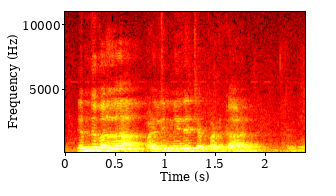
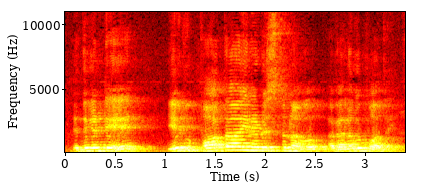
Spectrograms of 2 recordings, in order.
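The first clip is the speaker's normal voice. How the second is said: usual speaking voice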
